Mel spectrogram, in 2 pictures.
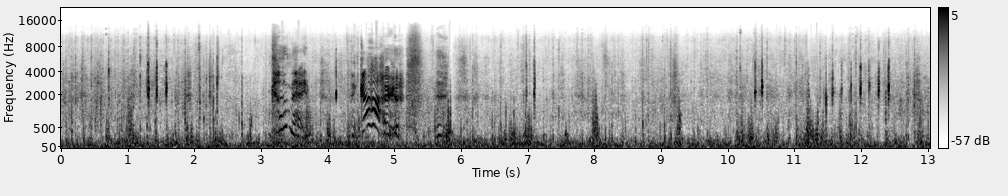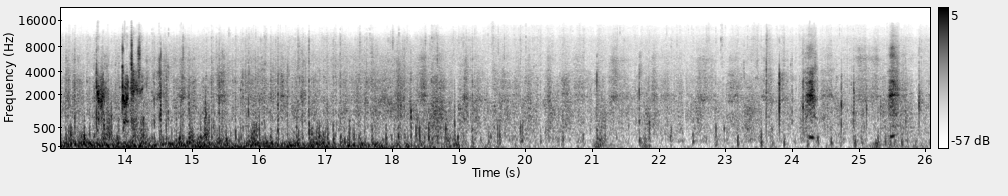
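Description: Hoofbeats of a horse moving fast along a grass track, with heavy wind rumble on the rider-mounted camera's microphone. About three-quarters of the way through the rumble drops away as the horse slows, and single hoof strikes come through more clearly.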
